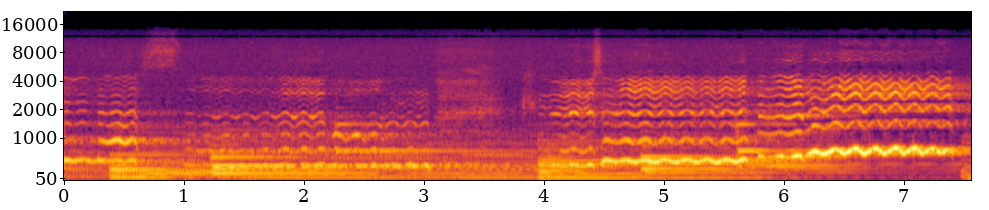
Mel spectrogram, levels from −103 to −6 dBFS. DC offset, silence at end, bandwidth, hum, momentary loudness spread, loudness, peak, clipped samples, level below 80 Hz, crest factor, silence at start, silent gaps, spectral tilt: under 0.1%; 0 s; 11.5 kHz; none; 15 LU; -16 LUFS; -2 dBFS; under 0.1%; -38 dBFS; 14 dB; 0 s; none; -5.5 dB/octave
